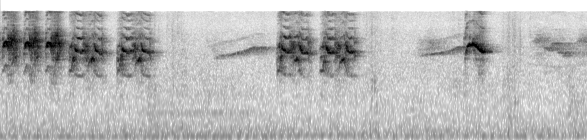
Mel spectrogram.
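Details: Olive-backed sunbird used as a lure recording to make other sunbirds sing: high, thin song of rapid buzzy chattering bursts mixed with sharp rising whistles, delivered in quick clusters with brief pauses.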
